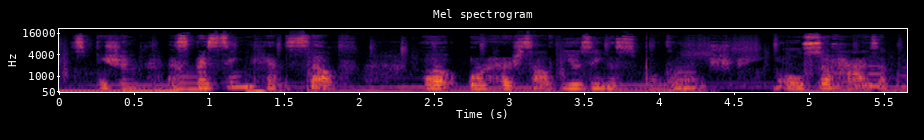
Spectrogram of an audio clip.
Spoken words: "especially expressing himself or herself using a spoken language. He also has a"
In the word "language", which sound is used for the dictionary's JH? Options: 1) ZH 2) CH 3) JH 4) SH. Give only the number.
4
